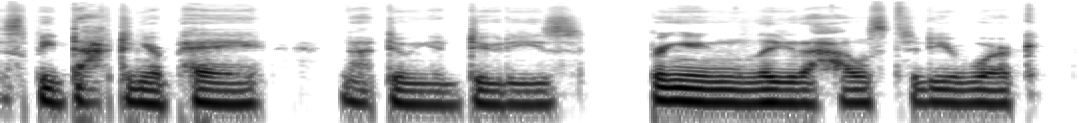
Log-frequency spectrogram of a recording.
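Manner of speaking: hushed, quiet half-whisper. Retelling a woman half-whispering to Current as she goes by, half-whispering. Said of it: "she kind of whispers to Current".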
